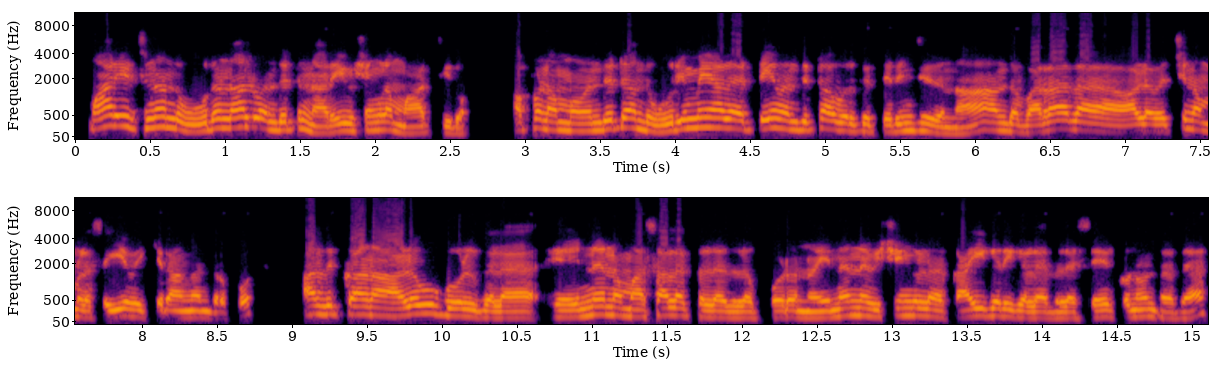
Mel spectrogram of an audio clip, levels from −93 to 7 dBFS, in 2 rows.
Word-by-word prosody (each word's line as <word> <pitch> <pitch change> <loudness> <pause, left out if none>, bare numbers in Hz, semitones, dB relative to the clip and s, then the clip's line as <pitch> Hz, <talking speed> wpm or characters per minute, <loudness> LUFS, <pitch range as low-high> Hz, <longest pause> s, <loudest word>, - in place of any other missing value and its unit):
மாறிடுச்சுனா 230 -2 +1
அந்த 195 -5 +1
ஒரு 195 +6 0
நாள் 225 +1 +1
வந்துட்டு 170 +1 -2
நிறைய 125 +5 +1
விஷயங்கள 165 +3 0
மாத்திடும். 120 - -4 0.3
அப்போ 205 - -5
நம்ம 165 -1 0
வந்துட்டு, 185 +6 0
அந்த 165 -5 0
உரிமையாளர்ட்டியே 200 +1 +2
வந்துட்டு 170 +2 -3
அவருக்கு 150 -4 -1
தெரிஞ்சதுன்னா, 135 -7 0 0.2
அந்த 160 -2 -1
வராத 185 +6 +1 0.4
ஆள 140 - +1
வச்சு 140 - -7
நம்மளை 145 -7 -1
செய்ய 130 +2 +2
வைக்கிறாங்கன்றப்போ, 125 - -2 0.4
அதுக்கான 180 -1 0 0.2
அளவுகோல்கள, 155 -8 +1 0.5
என்னென்ன 170 +4 +1
மசாலாக்கள 145 -2 0
அதில 120 0 0
போடணும், 120 -2 +1
என்னென்ன 155 +4 +1
விஷயங்கள 160 +1 +1 0.2
காய்கறிகள் 145 -4 +1
அதில 115 0 -1
சேர்க்கணுன்றத 135 -2 -1
155 Hz, 135 wpm, -22 LUFS, 135-180 Hz, 0.5 s, உரிமையாளர்ட்டியே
